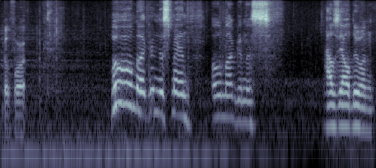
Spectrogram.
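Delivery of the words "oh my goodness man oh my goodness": amazed exclaim. Real, not acted. Gameplay surprise, drawn out.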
